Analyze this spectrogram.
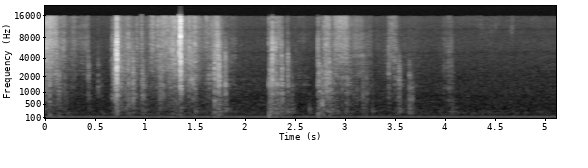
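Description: Paper instruction leaflet being unfolded and handled: scattered crinkles and rustles that die away after about three and a half seconds.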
